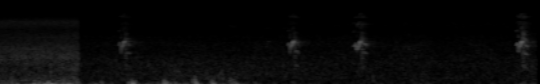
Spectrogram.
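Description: A bird calling in short high chirps, four of them spread over a few seconds, with a few soft low knocks early on. A steady hiss stops abruptly just under a second in.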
